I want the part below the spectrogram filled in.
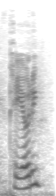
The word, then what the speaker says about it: peyote: Peyote. – That's the one. Rhymes with coyote.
